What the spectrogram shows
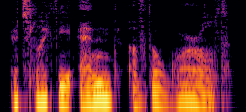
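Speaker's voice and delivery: awed, wondering, hushed awestruck murmur. Watching the day's strange end beside a companion, a character speaks in a low, awestruck voice. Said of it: "Andy spoke in a low, awestruck voice".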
